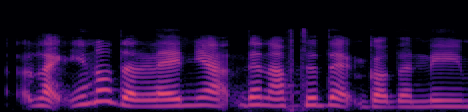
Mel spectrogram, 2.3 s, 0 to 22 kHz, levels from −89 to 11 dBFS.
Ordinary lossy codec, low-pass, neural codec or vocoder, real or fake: none; none; codec, 16 kHz, 2 kbps, X-Codec, WavLM features, trained on Multilingual LibriSpeech; fake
